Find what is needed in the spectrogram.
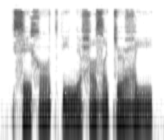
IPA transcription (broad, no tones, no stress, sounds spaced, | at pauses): s e x ɔ t͡sʼ i n e ħ i zˤ e c ɵ ʕ i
